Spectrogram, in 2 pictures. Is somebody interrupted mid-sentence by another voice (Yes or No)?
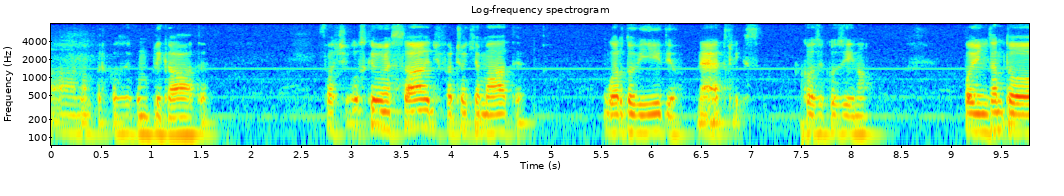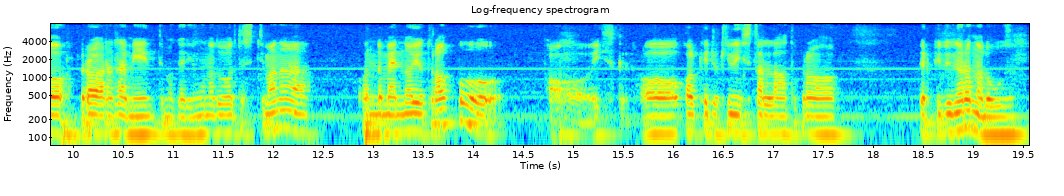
No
